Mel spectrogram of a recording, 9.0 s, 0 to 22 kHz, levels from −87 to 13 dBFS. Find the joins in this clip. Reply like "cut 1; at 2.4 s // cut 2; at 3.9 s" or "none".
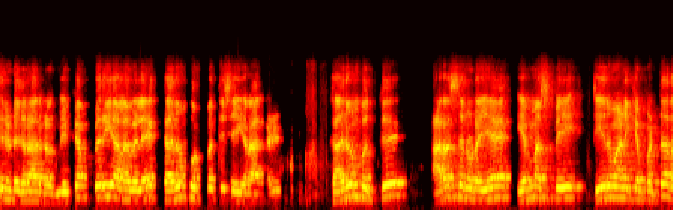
cut 1; at 6.8 s // cut 2; at 7.8 s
